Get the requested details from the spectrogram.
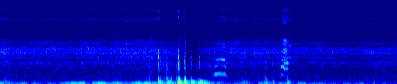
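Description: A paddle splashes into the water.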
